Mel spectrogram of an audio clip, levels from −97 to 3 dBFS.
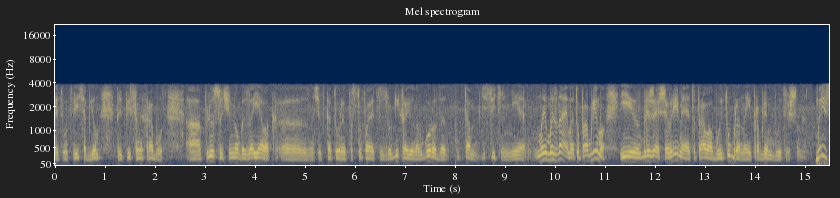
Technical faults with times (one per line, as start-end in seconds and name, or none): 15.14-15.23 comfort noise in place of the background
